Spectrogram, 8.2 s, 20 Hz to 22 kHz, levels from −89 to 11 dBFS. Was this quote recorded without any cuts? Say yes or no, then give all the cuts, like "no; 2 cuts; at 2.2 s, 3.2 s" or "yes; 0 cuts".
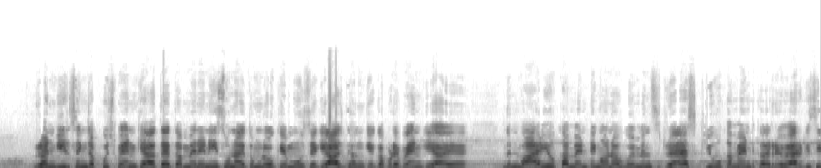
yes; 0 cuts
